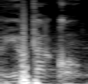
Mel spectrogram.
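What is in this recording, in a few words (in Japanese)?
"yotako", 南山形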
